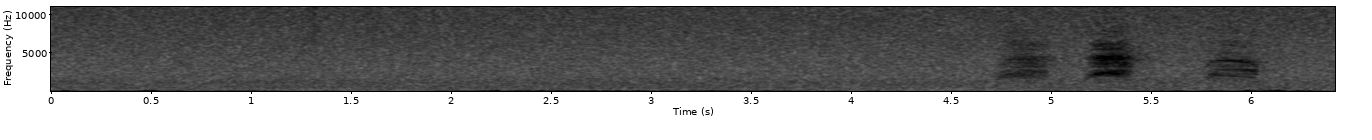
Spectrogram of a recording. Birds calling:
Steller's Jay (Cyanocitta stelleri)

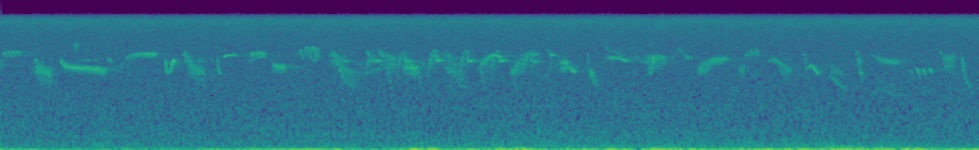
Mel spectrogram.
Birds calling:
Eurasian Skylark (Alauda arvensis)

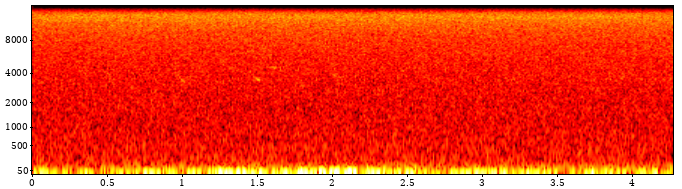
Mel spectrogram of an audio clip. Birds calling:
Gray-crowned Rosy-Finch (Leucosticte tephrocotis)

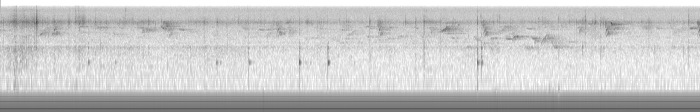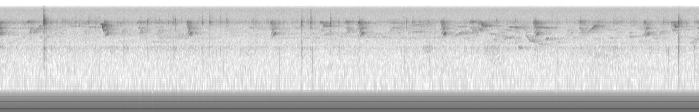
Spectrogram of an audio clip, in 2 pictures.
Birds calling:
Warbling White-eye (Zosterops japonicus)
Apapane (Himatione sanguinea)
Hawaii Creeper (Loxops mana)

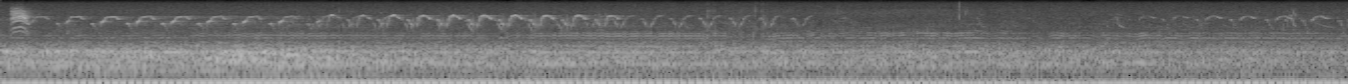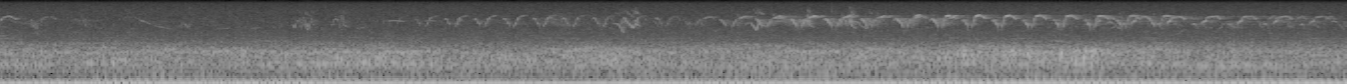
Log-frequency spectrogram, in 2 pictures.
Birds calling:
House Finch (Haemorhous mexicanus)
Hawaii Amakihi (Chlorodrepanis virens)

